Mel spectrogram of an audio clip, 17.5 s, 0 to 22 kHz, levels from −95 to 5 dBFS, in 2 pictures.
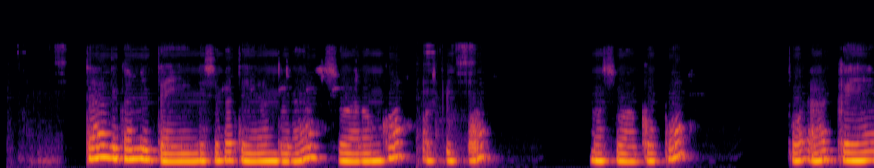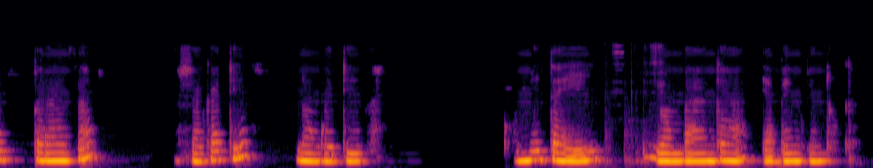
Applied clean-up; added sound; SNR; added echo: neural separator model SepFormer DNS4.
